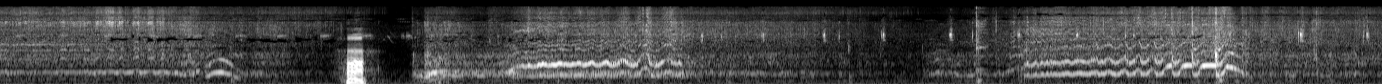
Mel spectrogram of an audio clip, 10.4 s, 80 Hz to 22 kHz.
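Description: Distant whine of an electric RC outrigger boat's brushless motor and low-pitch propeller at speed on a 3S pack, warbling in pitch and swelling twice as the boat hops across the water instead of running flat.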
